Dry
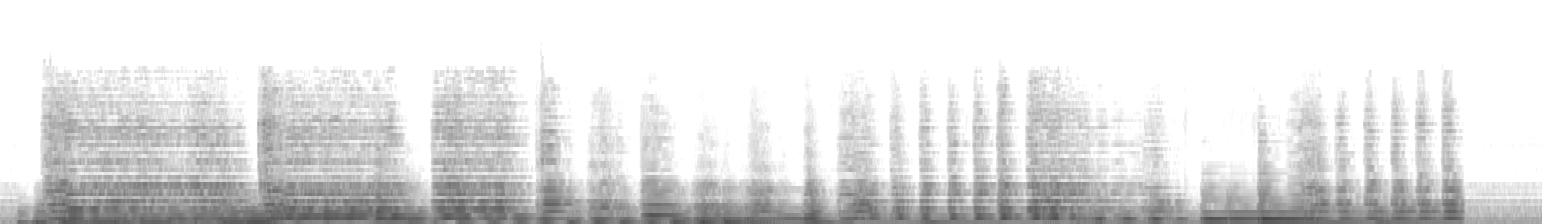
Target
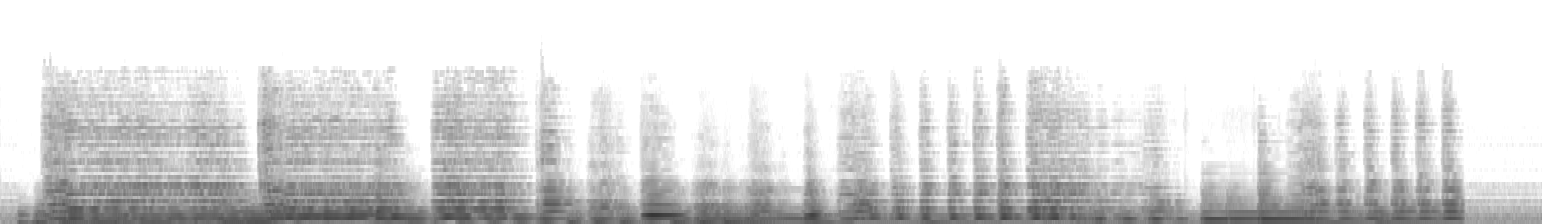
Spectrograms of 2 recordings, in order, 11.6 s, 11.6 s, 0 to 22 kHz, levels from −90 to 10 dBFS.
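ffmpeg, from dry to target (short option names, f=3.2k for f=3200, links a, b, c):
-filter_complex "[0:a]equalizer=f=950:w=4.5:g=12.5,acrossover=split=110|870|4200[a][b][c][d];[b]asoftclip=type=tanh:threshold=-23.5dB[e];[a][e][c][d]amix=inputs=4:normalize=0,volume=3dB"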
